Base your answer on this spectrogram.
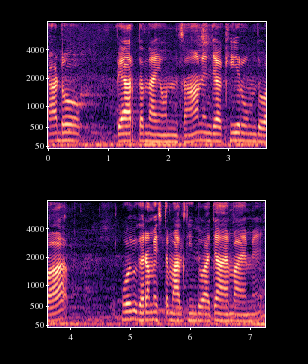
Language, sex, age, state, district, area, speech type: Sindhi, female, 60+, Delhi, South Delhi, rural, spontaneous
